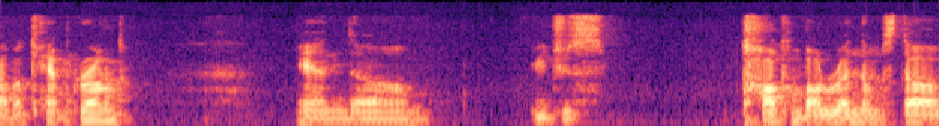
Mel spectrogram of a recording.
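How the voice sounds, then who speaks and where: A man talks at a fairly slow pace, with long, frequent pauses. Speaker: vlogger. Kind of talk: casual monologue to camera. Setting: talking to camera alone. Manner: halting.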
